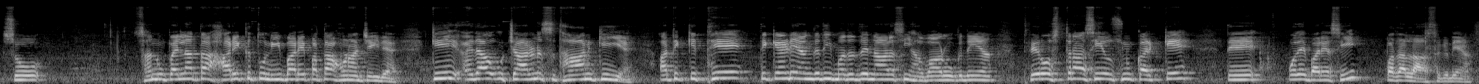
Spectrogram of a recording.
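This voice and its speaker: A man with an extremely high-pitched voice teaches an exam-prep grammar lesson. He repeats key terms, slowly sounds out example letters, and answers his own questions.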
